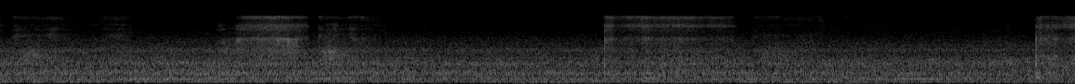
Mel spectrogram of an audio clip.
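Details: Apolo, a pet pug, snores while dreaming in his sleep indoors: long raspy, breathy rushes of noise, with a few stronger bursts near the start, around six seconds and at the end, over a steady room hiss.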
